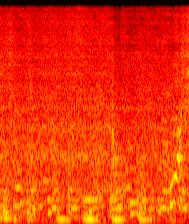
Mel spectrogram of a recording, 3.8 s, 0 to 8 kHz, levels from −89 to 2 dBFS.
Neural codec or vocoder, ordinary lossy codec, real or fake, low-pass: autoencoder, 48 kHz, 32 numbers a frame, DAC-VAE, trained on Japanese speech; none; fake; 7.2 kHz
